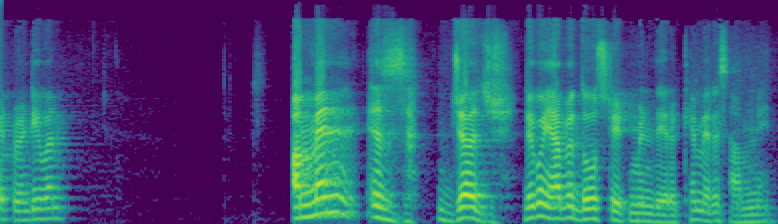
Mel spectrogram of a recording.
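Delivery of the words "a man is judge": very slow, word by word reading of the statement; slow dictation read. Shown as a demonstration. Teacher reading the question aloud to students, slow and deliberate. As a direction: spell the question out slowly. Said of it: "P क्या बोला है?".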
